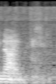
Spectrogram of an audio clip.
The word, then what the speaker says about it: Nike: true I mean but that you know Nike pronounces it Nike you have to pronounce it however they say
